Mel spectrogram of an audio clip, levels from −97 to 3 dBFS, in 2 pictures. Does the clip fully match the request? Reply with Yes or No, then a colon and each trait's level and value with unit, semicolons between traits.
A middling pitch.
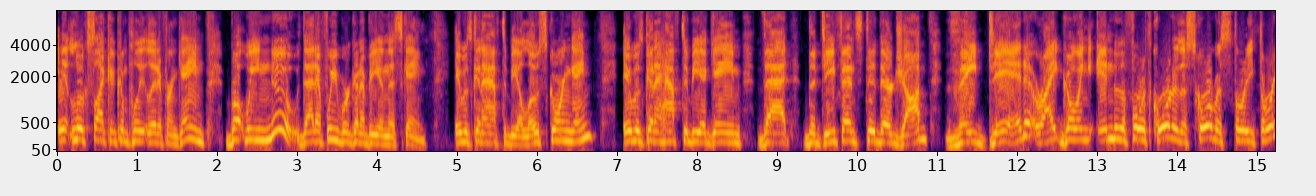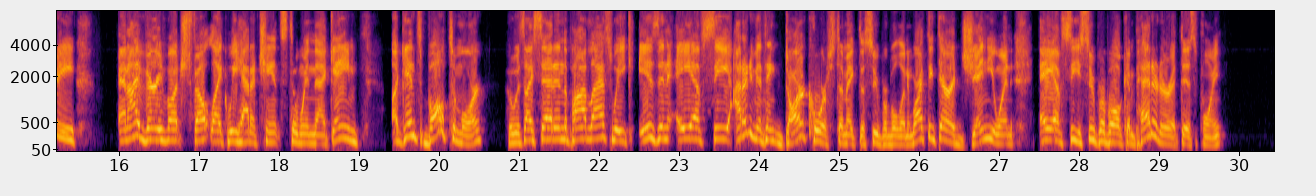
Yes: medium, 175 Hz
